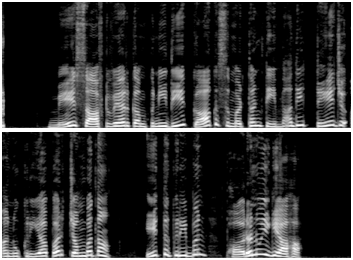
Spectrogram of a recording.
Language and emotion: Dogri, surprised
